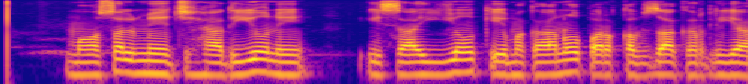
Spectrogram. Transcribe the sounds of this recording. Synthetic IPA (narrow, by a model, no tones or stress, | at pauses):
mɔːsəlmẽd͡ʒɪɦaːd̪ijõne | ɪsaːijõkemɐkaːnõpɐɾqɐbzakɐɾlijaː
